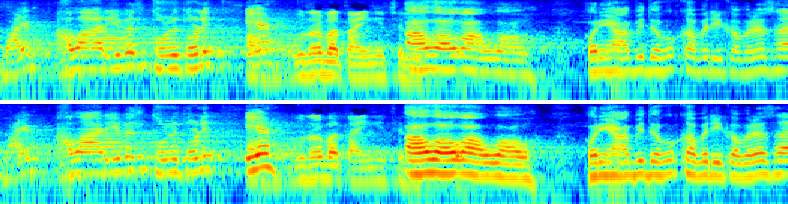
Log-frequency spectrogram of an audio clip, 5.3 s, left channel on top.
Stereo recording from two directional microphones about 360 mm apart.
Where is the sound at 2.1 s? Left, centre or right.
Left.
